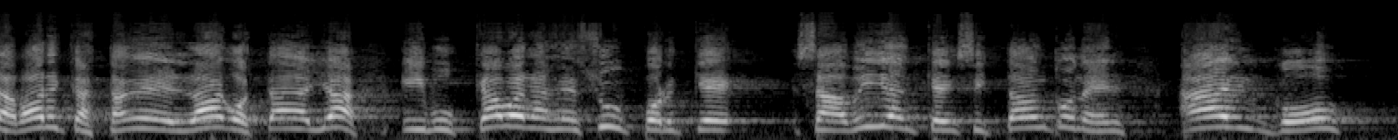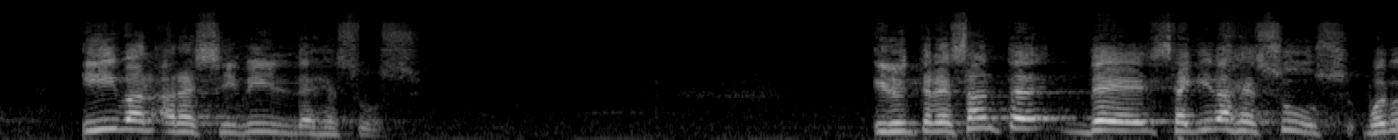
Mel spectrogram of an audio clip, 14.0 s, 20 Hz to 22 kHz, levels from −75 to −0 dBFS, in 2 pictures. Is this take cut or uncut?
uncut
